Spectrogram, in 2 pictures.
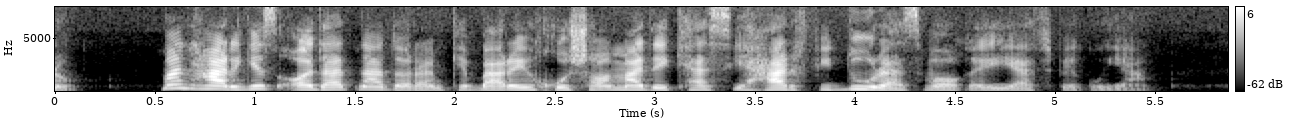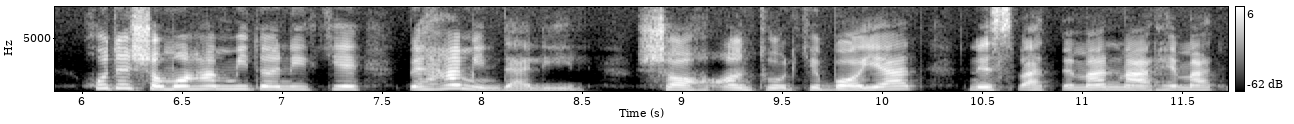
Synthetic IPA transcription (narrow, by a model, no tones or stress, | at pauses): o | mænɦæɾɟe̞zɒ̰ːd̪æt̪̚næd̪ɒːɾæmcʰe̞bæɾɒːje̞xo̞ʃɒːmæd̪e̞cʰæsiːɦæɾfiːd̪uːɾæzvɒːɣe̞ijæt̪ʰb̥e̞̰ɡṵːjæ̰m | xo̞d̪e̞ʃo̞mɒːɦæmːiːd̪ɒːniːd̪̥̚cʰe̞ | b̥e̞ɦæmind̪æliːl | ʃɒːɦɒnt̪ʰoɾcʰe̞bɒːjæd̪̥ | ne̞sbæt̪̚ʰbe̞mænmæɾɦemæt̪̚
